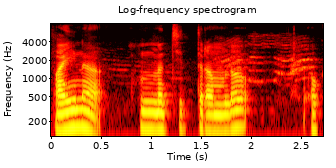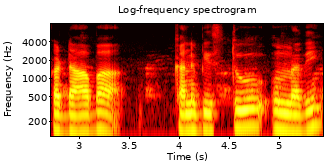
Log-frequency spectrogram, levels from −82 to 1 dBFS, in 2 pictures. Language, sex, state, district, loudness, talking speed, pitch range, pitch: Telugu, male, Andhra Pradesh, Sri Satya Sai, -20 LUFS, 75 wpm, 130-145 Hz, 135 Hz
